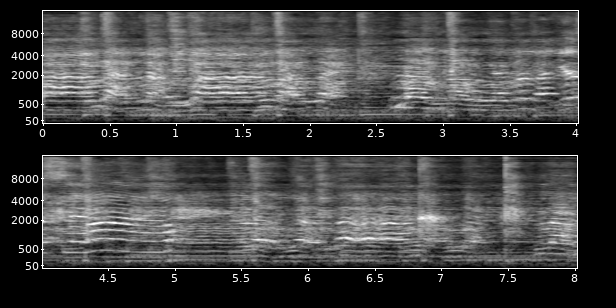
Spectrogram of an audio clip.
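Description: Acoustic guitar strummed in a steady rhythm while a woman sings the melody with a wavering pitch, joined by a man's voice.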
